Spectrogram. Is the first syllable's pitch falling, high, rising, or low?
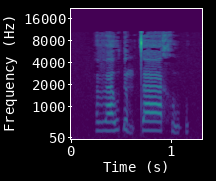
rising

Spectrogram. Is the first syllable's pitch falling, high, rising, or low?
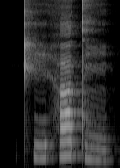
low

